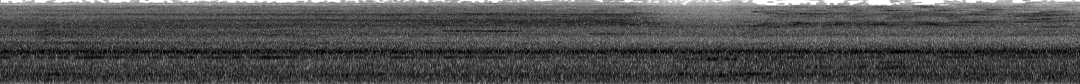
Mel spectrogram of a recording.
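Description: Shinkansen train noise: a steady rush with a held high tone throughout, the hiss shifting a little in the second half.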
